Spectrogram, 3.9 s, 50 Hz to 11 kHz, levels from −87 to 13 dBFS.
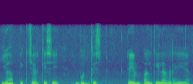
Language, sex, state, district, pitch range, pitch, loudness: Hindi, male, Arunachal Pradesh, Lower Dibang Valley, 145-160 Hz, 150 Hz, -16 LUFS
